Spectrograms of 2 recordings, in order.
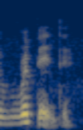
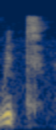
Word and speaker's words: ripped: 근데 이 동사가 과거로 바뀌어도 음절은 변하지 않는다라는 거죠. 그래서 더 쉽게 말씀드리면 ripped 이렇게 ripped 이렇게만 발음을 해주시고 off ripped하고 off를 같이 붙여서 하나의 단어처럼 이야기를 하시면 됩니다.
